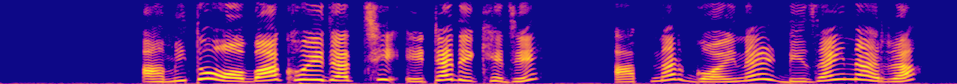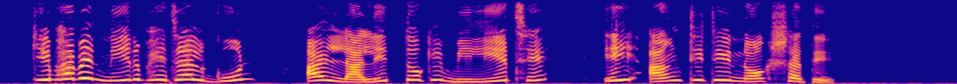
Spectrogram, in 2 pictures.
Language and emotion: Bengali, surprised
